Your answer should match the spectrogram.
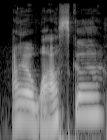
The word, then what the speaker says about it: ayahuasca: Gives him like ayahuasca.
